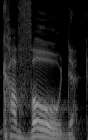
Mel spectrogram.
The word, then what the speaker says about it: kavod: And the Hebrew word is kavod. Could you say that to your neighbor? Kavod. You got to say it like that.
